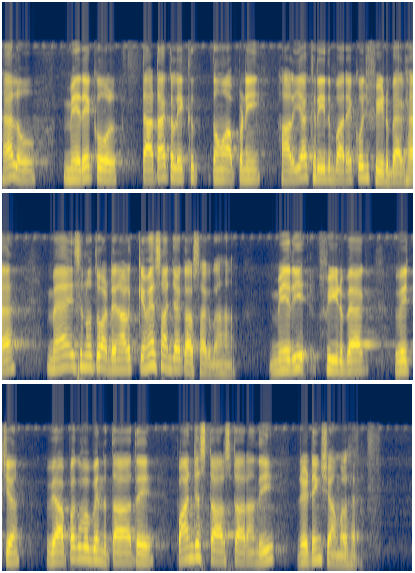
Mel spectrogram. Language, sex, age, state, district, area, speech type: Punjabi, male, 18-30, Punjab, Firozpur, urban, read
